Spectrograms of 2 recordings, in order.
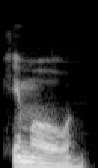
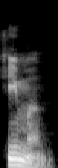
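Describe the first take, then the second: First: "Kimon" drawn out with a full "-own" ending; "Kimon" with a long o, not a swallowed ending; Greek-style pronunciation. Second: Said in the usual way. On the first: Shown as a demonstration. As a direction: say "Kimon" slowly as "kim-OWN". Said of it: "more of a British pronunciation". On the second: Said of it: "Things like".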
